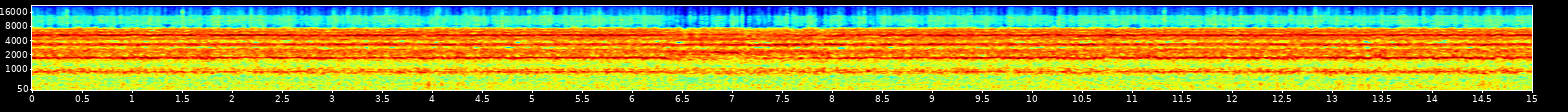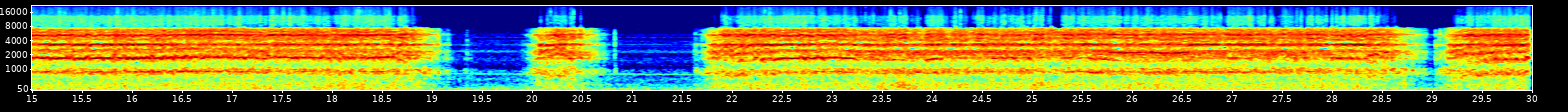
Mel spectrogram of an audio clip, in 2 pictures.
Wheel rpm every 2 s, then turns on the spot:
230, 230, 230, 230, 230, 230, 230, 230, 230, 140, 30, 180, 230, 220, 140.
none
